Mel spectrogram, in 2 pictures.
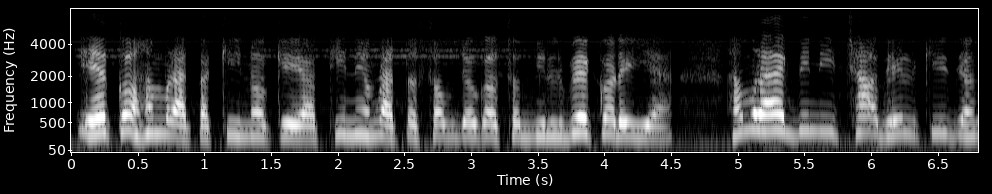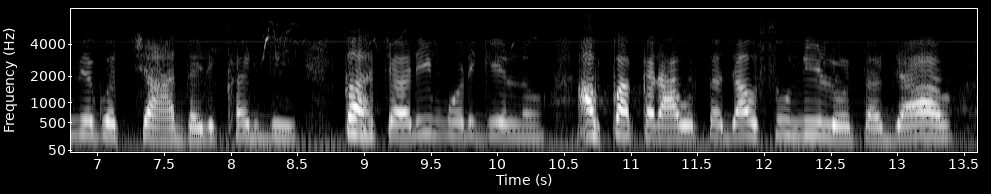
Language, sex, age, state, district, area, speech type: Maithili, female, 60+, Bihar, Muzaffarpur, rural, spontaneous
